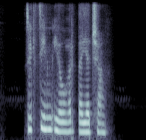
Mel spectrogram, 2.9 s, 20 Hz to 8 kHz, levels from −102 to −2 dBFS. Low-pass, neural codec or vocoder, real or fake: 7.2 kHz; codec, 16 kHz in and 24 kHz out, 0.6 kbps, FocalCodec, streaming, 4096 codes; fake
